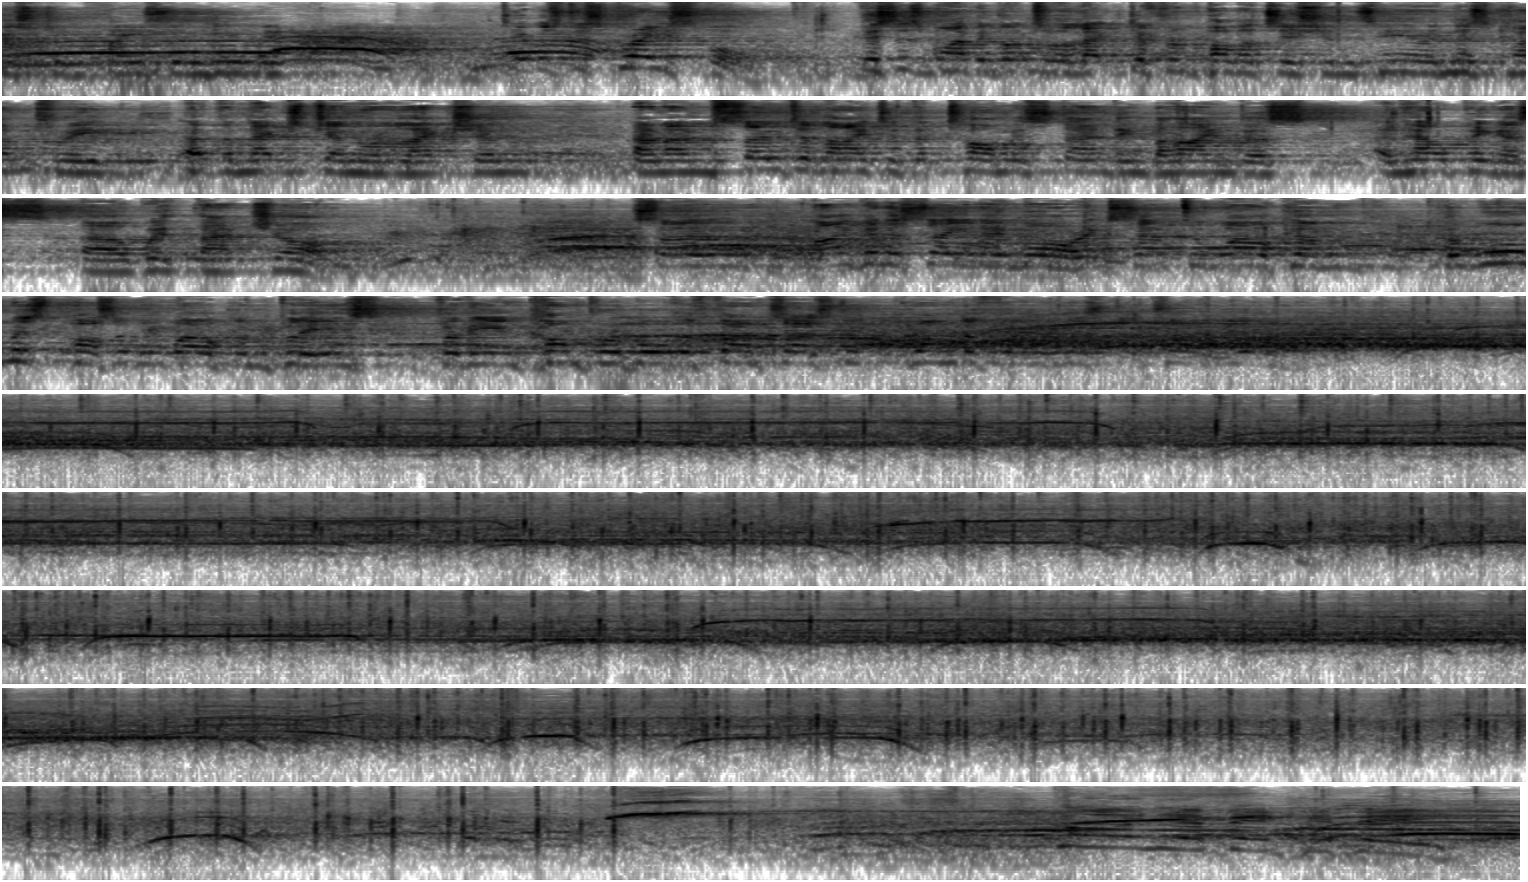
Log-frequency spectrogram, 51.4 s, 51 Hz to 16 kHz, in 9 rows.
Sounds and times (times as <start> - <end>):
Speech: 0.0 - 1.2, 1.8 - 12.8, 13.8 - 21.9.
